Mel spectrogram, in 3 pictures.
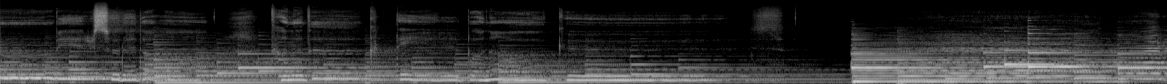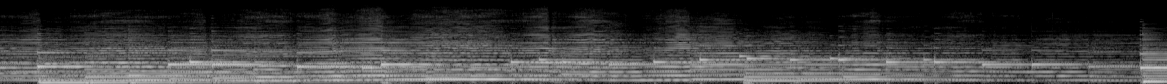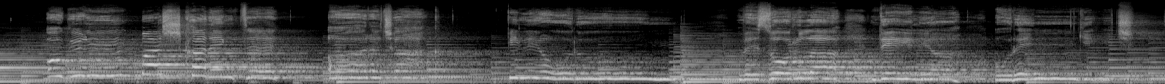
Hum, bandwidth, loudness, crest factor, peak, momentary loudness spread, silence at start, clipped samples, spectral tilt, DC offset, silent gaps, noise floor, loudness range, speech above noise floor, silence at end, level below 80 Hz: none; 19 kHz; -20 LUFS; 18 dB; -2 dBFS; 10 LU; 0 s; under 0.1%; -5 dB/octave; under 0.1%; none; -43 dBFS; 7 LU; 21 dB; 0 s; -44 dBFS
